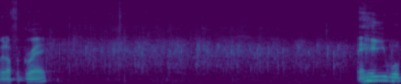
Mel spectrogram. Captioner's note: applause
